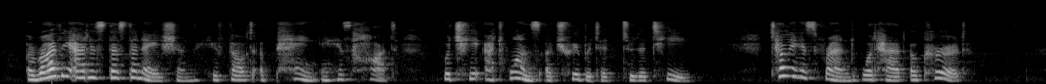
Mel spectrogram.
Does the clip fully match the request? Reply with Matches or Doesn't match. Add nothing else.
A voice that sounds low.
Doesn't match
